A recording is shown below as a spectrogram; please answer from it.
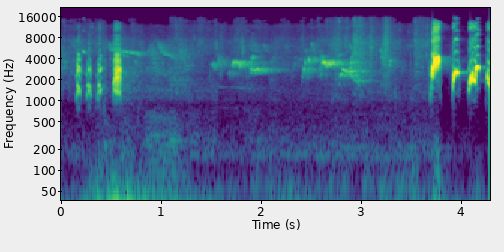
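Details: Red-whiskered bulbul singing to stimulate other bulbuls during voice training; a few sharp notes at the start, soft scattered chirps and faint rustling, then a closing run of four loud, warbled whistles.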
